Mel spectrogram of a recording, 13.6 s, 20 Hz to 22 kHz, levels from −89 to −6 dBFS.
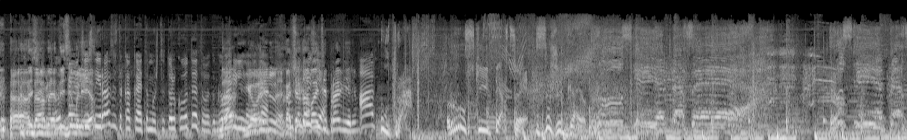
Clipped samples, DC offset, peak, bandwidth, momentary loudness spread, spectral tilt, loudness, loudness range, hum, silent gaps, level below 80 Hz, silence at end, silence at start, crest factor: under 0.1%; under 0.1%; -8 dBFS; 15.5 kHz; 7 LU; -5 dB/octave; -22 LUFS; 3 LU; none; none; -32 dBFS; 0 s; 0 s; 14 dB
